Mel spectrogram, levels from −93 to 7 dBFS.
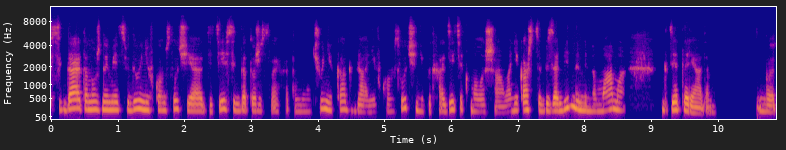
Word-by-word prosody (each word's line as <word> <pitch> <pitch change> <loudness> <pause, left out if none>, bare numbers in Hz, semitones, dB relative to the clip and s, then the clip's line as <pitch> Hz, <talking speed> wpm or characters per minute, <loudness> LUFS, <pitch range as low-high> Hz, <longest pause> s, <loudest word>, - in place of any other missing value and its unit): всегда 215 +4 +4
это 210 -3 +1
нужно 205 0 +2
иметь 195 0 +1
в - - -23
виду, 195 +4 +2
и 220 - +6
ни 195 - +4
в 190 - -12
коем 190 -1 -4
случае 200 -2 -1
я 170 0 +1
детей 160 +8 -2
всегда 180 -3 -1
тоже 170 -1 -3
своих 165 - -11
этому 155 0 -15
учу: 160 +8 -5
"Никогда, 190 -6 -2
ни 150 +1 -12
в - - -21
коем 160 0 -17
случае 225 0 -2
не 160 - -11
подходите 195 +6 -3
к - - -15
малышам. 155 -3 -2
Они 170 +3 -5
кажутся 195 -1 +1
безобидными, 180 +5 +3
но 165 -2 -6
мама 185 +4 -2 0.5
где-то 195 -2 +4
рядом". 140 -1 -2 0.6
Вот. 155 -2 -3
185 Hz, 195 wpm, -29 LUFS, 165-200 Hz, 0.6 s, и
